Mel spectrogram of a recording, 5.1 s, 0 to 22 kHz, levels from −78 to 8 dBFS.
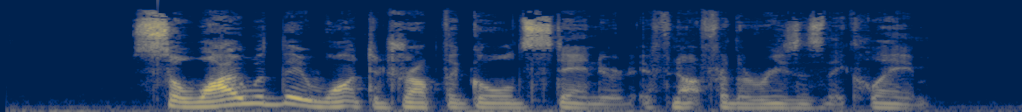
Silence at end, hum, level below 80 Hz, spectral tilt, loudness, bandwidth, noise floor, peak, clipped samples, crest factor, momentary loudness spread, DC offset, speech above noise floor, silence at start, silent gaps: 0.55 s; none; -54 dBFS; -3 dB/octave; -18 LUFS; 16.5 kHz; -48 dBFS; 0 dBFS; under 0.1%; 22 dB; 20 LU; under 0.1%; 26 dB; 0.25 s; none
